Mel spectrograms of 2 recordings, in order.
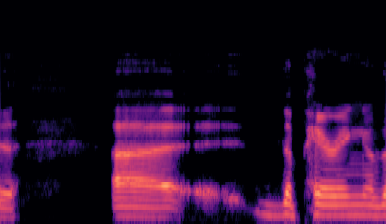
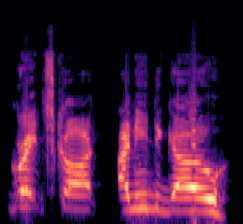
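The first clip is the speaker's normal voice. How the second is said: high, loud scientist voice with accidental Australian twang; Doc Brown impression; 9 semitones higher, 12 dB louder than usual. Professor learning of the volcano route, excited Doc Brown outburst. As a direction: exclaim like an excitable movie scientist, accent drifting Australian. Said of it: "like an Australian accent I'm doing".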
